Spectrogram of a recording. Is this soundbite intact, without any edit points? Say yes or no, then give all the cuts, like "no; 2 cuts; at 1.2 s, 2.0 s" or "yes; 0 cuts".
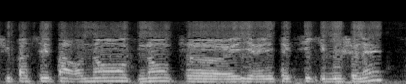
no; 2 cuts; at 1.4 s, 2.4 s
